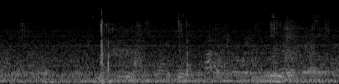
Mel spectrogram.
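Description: Hooves of an American Saddlebred horse being exhibited clip-clop in an uneven rhythm on a hard surface, fairly faint, while a voice talks over them.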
